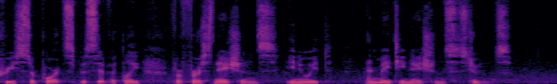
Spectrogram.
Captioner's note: speaking French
